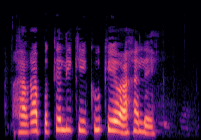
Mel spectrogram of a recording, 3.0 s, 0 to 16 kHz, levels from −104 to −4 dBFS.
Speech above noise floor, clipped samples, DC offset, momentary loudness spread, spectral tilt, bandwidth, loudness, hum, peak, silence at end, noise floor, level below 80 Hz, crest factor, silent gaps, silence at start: 42 dB; under 0.1%; under 0.1%; 11 LU; -7 dB/octave; 6 kHz; -27 LUFS; none; -10 dBFS; 0.7 s; -69 dBFS; -88 dBFS; 18 dB; none; 0.25 s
